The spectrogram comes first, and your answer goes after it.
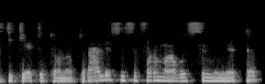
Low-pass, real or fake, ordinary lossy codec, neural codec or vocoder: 7.2 kHz; real; MP3, 32 kbps; none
